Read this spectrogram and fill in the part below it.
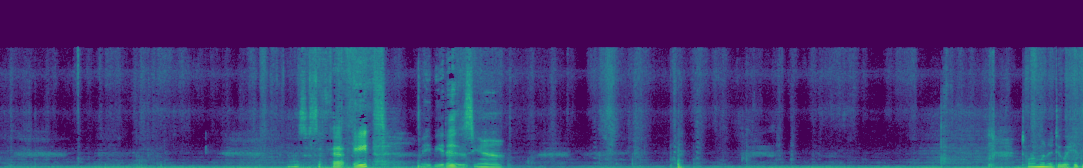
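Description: Paper rustles and crinkles as hands unfold and smooth it out.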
